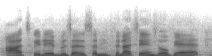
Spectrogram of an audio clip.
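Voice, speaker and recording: A woman's voice: high-pitched, fairly even intonation, fast, muffled recording. A woman from a city in central India, speaking reflectively with fillers as a resident in a vox-pop testimonial. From Durg, Chhattisgarh, India. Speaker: resident interviewee. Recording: loud music bed under the voice.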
